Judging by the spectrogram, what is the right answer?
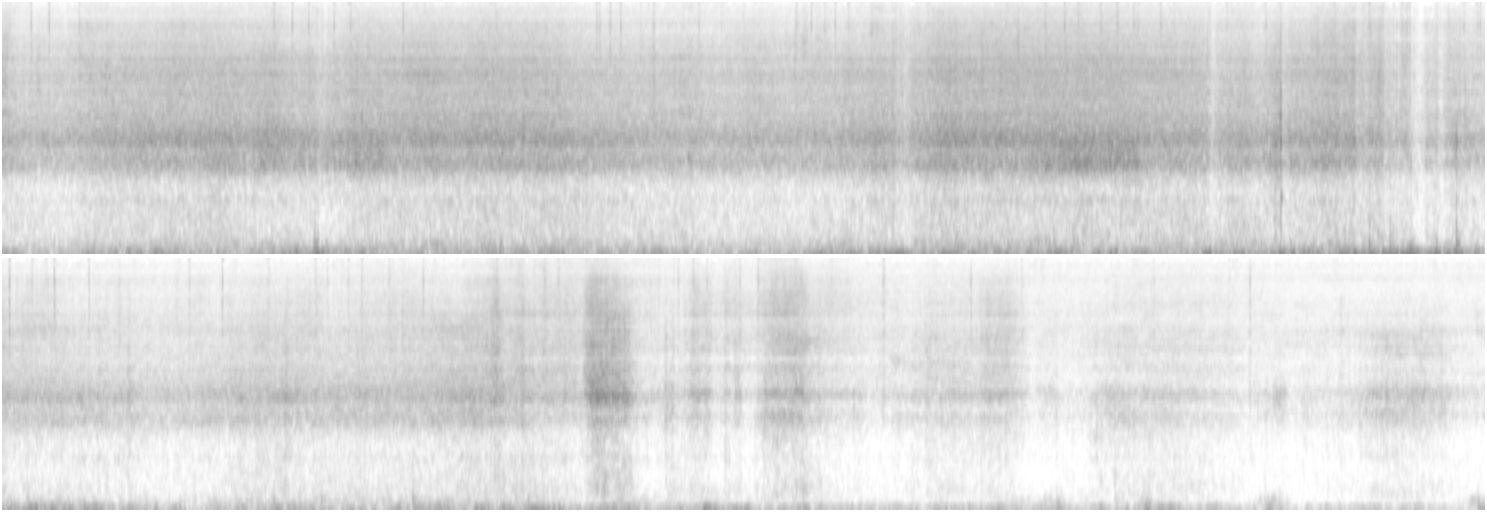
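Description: Wind buffeting a GoPro camera's microphone while riding downhill, with snow hissing and scraping under the rider's edges. It grows quieter about halfway through, with a few sharper scrapes later on.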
